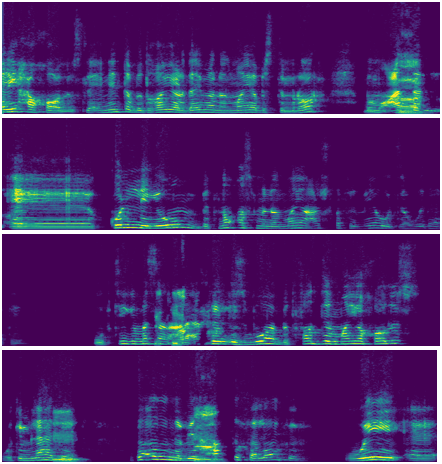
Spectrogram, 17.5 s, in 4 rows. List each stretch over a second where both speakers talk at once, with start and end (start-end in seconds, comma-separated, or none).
none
